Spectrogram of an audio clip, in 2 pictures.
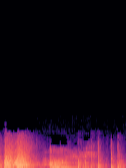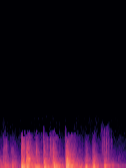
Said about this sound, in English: All I need is this gun. What gun? Yeah, the kind of goes bang, bang, like this.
